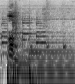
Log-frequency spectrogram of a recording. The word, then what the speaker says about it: om: Uncle in Bahasa, it would be om. That's right, very simple, om. Yeah, just like the O and M, pretty easy, right?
